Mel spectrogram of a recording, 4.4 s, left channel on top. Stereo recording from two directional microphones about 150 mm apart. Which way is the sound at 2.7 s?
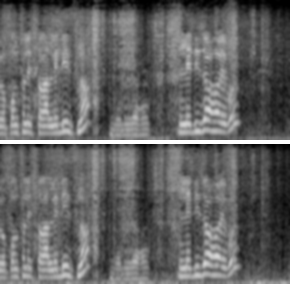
50° right (ahead or behind).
